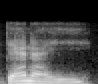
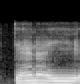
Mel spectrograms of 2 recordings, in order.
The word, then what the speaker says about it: Danae: and this is the story of Danae. Or I've seen it pronounced different ways. I've seen different professors pronounce it different ways. Danae, it's spelled D A N A E, and usually the E has two dots over it.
